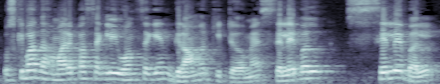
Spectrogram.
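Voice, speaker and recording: A male English teacher explains grammar in a mix of Hindi-Urdu and English. He reads English examples slowly and repeats each word. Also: on the high side, reverberant. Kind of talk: recorded classroom lesson.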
